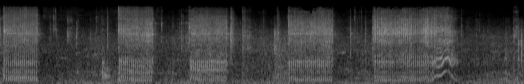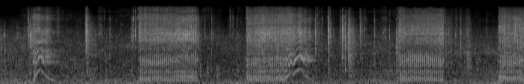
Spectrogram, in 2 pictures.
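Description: Pneumatic impact wrenches run in repeated short bursts while a nitro Funny Car engine is torn down, with now and then a tool whirring up and back down in pitch.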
